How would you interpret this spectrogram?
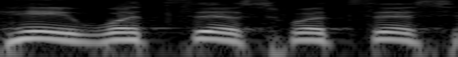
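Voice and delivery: put-on calling out in a man's yelling voice. Speaker retelling a bar comedian's joke yelled at the waitress, imitating a man yelling. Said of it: "yells at the waitress like".

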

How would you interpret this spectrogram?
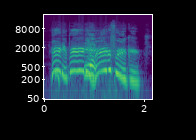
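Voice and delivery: fake Swedish-sounding gibberish voice. Voicing Hans Gruber after a suggestion to play him as the Swedish Chef: Swedish Chef voice. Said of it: "the Swedish Chef is for Hans Gruber".

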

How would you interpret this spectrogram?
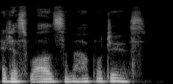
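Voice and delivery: put-on seductive voice. Joking around on a recording, the speaker shows off a seductive voice. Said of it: "that's my seductive voice".

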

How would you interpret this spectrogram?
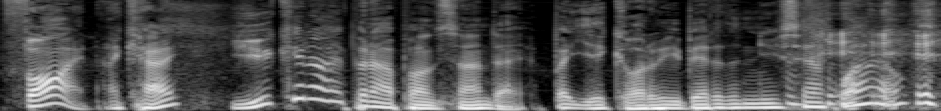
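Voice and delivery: put-on creepy motherly voice with swooping pitch. Acting out what she is essentially saying, in a creepy mum voice. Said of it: "Why do you sound so creepy when you're being a mum".

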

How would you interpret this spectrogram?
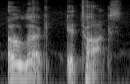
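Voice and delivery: very high, loud, drawn-out, exaggerated mock sarcastic jeer. Retelling a bus driver's reply to a young man asking for a transfer: mimicking exaggerated sarcasm. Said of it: "replied in an exaggeratedly sarcastic tone".

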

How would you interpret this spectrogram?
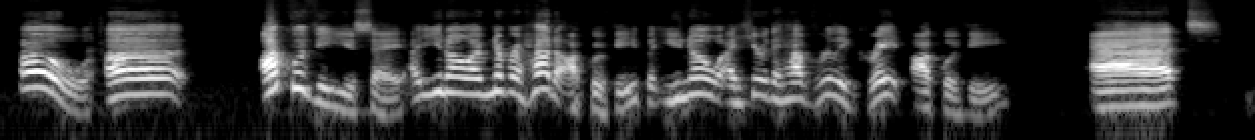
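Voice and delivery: very loud, high-pitched announcement-style voice. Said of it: "he's gonna say very loudly".

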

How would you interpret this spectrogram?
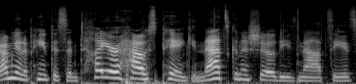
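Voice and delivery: ordinary talk

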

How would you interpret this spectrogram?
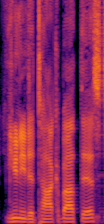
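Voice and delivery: ordinary delivery

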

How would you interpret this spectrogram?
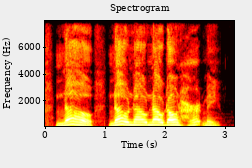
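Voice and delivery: put-on very slow, high, loud, drawn-out screaming child voice. A father recounts holding down his young daughter, imitating a child screaming. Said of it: "while she screamed".

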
